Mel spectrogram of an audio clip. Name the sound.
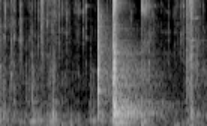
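key turning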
